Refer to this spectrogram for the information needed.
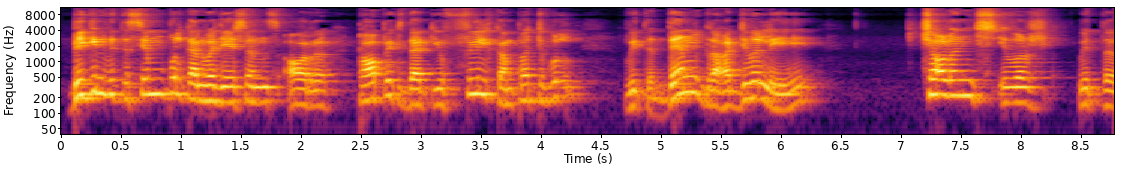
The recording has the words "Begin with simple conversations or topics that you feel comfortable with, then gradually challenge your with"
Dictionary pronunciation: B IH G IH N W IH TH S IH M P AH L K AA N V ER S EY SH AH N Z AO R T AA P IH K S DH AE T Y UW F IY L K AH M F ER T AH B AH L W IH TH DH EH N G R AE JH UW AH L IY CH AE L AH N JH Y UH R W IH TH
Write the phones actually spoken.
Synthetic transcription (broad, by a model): B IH G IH N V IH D S IH M P AH L K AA N V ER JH EY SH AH N S AO R T AA P IH K S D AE T Y UW F IY L K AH M P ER T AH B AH L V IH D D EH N G R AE JH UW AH L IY CH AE L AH N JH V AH R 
